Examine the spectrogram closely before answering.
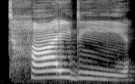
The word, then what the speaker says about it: tidy: desk had to be tidy tie d tidy has two open syllables the i is saying its name and that y is saying that long e check your sentence make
